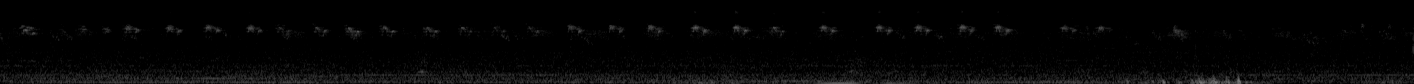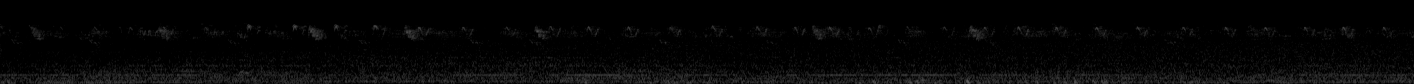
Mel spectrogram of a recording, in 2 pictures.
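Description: Small birds chirping in quick, repeated notes, kept up throughout over a faint background hum, with a brief low thud about twelve seconds in.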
